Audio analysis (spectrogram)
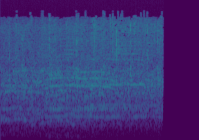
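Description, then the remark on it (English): A crowd applauds steadily, many hands clapping in a dense, continuous wash of sound that holds at an even level for about two seconds before cutting off abruptly. “Now, and here, I know they're applauding, and I do feel for him.”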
